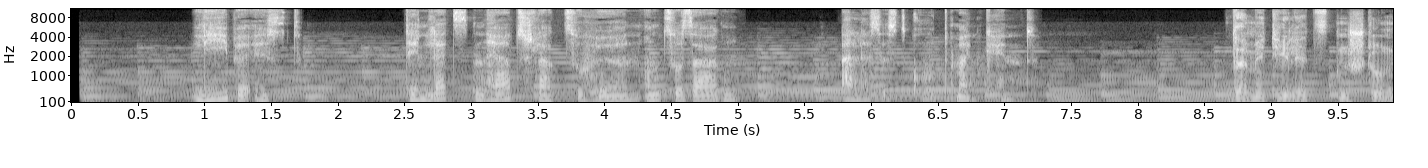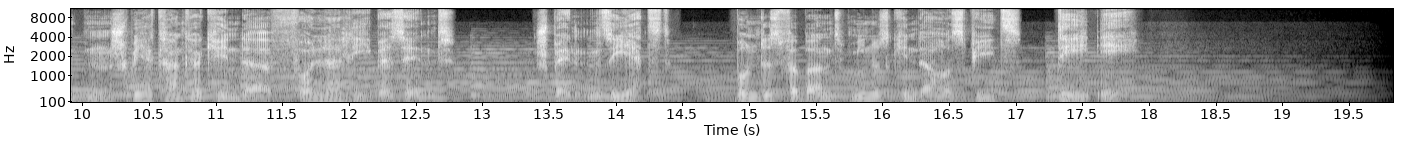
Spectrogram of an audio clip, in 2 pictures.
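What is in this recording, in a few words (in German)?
Spots, Männer; Bundesverband Kinderhospiz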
